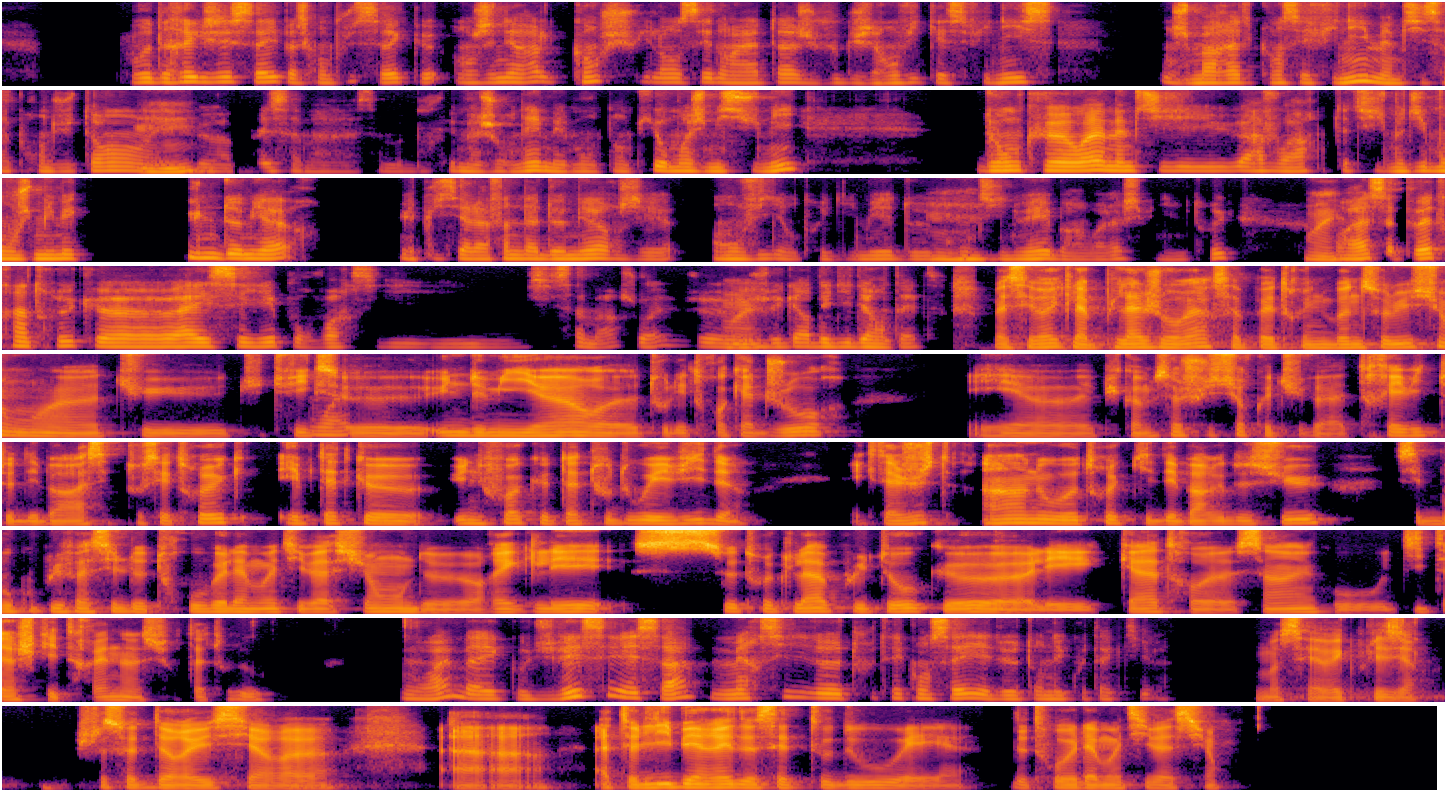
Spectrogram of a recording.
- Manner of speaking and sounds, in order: drawn out: "si"; in English: "to do"; stressed: "un"; in English: "to do"; tapping; in English: "to do"; other background noise
- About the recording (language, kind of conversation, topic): French, advice, Comment surmonter l’envie de tout remettre au lendemain ?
